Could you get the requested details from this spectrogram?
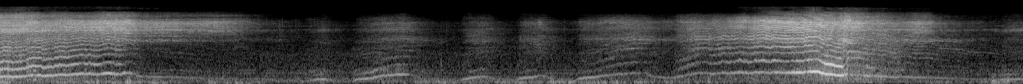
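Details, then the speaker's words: Modified LRP .32 nitro engine with Novarossi carburetor, deliberately leaned, pinned to full throttle: high-pitched engine rising and falling with throttle, short stumbles and high-end bog when pegged; lean hesitation at full throttle. "See, I leaned it. You hear that little bit of that hesitation when I pinned it?"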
